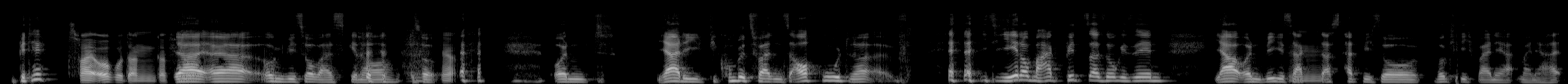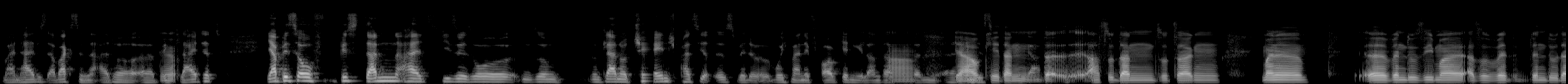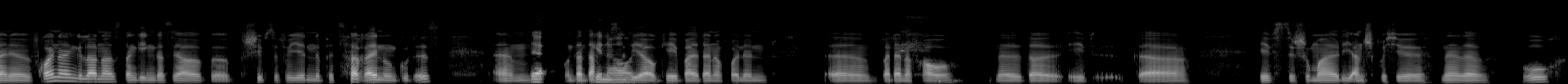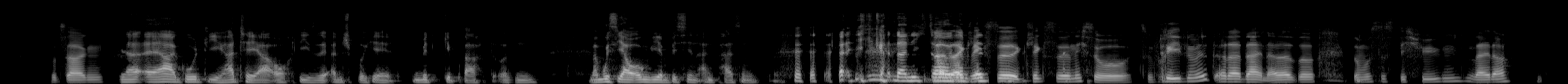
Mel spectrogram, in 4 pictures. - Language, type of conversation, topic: German, podcast, Welches Gericht spiegelt deine persönliche Geschichte am besten wider?
- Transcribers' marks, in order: laugh; chuckle; other noise; laugh; background speech; in English: "Change"; unintelligible speech; laughing while speaking: "rein"; other background noise; laugh; laughing while speaking: "Ich kann da nicht dauernd am"; unintelligible speech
